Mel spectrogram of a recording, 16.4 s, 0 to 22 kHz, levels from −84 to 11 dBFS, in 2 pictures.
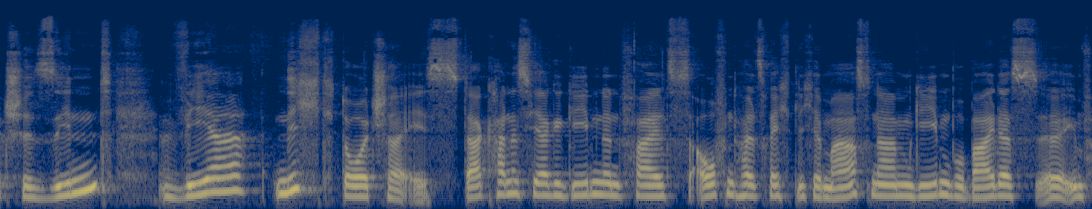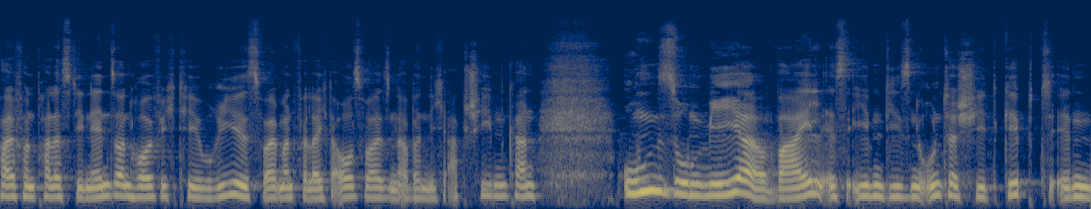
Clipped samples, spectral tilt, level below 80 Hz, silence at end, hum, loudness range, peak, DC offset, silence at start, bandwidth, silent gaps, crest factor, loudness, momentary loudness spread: under 0.1%; -6 dB/octave; -70 dBFS; 0 s; none; 4 LU; -6 dBFS; under 0.1%; 0 s; 16 kHz; none; 16 dB; -22 LUFS; 10 LU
